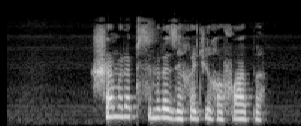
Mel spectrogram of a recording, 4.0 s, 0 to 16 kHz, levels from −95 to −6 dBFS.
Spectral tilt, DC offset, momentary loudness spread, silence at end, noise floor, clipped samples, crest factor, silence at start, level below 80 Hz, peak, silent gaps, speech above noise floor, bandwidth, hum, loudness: -4.5 dB/octave; under 0.1%; 9 LU; 0.5 s; -64 dBFS; under 0.1%; 22 dB; 1.25 s; -80 dBFS; -2 dBFS; none; 41 dB; 9.6 kHz; none; -23 LUFS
